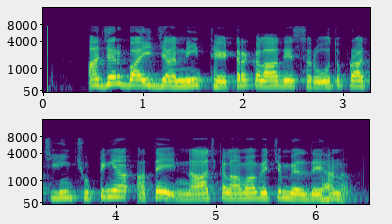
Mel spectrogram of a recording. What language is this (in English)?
Punjabi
